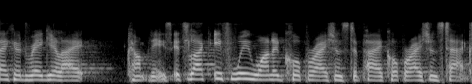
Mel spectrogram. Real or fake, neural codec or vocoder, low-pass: real; none; 7.2 kHz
